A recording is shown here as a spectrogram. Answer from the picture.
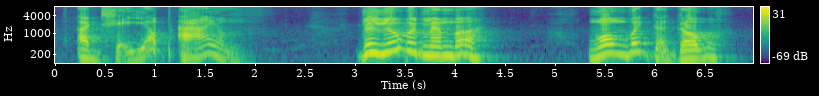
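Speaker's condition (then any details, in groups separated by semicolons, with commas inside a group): Cerebral palsy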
